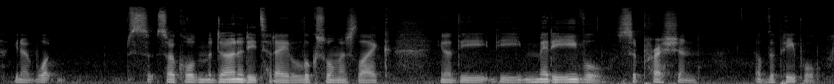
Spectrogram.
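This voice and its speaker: At a moderate pace, a man talks in an unremarkable speaking voice, fairly low in pitch with fairly even intonation. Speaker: podcast host. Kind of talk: spoken podcast intro.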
